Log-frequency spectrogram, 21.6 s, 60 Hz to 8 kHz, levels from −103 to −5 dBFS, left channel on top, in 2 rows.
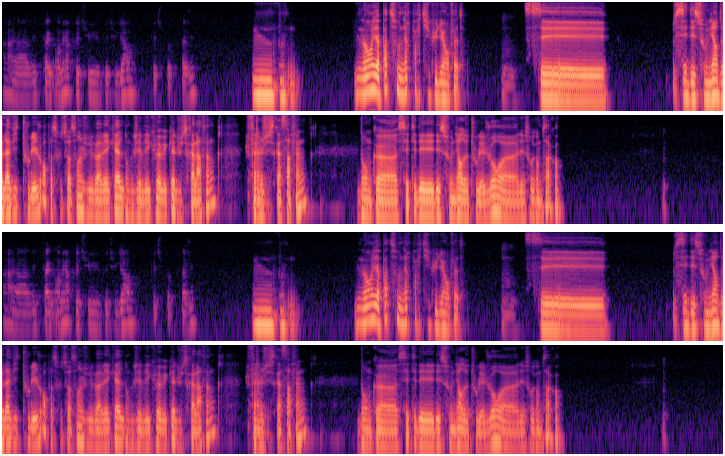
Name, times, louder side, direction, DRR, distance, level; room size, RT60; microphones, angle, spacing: voice 1, 0.0-2.0 2.3-2.4 2.7-2.9 7.5-7.7 20.7-20.8, left 1 dB, 45° right, 1.8 m, -52 dB
voice 2, 3.7-4.4 5.3-6.9 7.8-9.1 10.1-14.0 14.5-15.4 16.1-19.2, left 5 dB, 75° left, 0.4 m, -27 dB
4.6 x 2.9 x 2.8 m
head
